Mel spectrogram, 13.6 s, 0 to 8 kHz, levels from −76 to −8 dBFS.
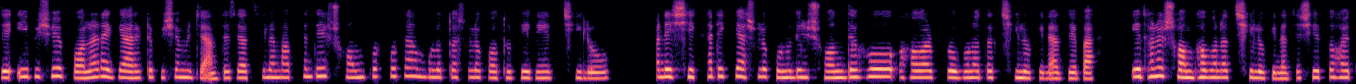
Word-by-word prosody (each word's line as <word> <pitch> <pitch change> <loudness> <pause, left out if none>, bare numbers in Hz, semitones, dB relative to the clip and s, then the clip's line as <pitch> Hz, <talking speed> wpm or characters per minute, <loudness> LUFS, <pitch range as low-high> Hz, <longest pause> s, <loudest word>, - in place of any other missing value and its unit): যে 235 - +5 0.2
এই 270 - +3
বিষয়ে 285 +2 +1
বলার 225 +4 +2
আগে 245 0 -2
আরেকটা 230 +3 -1
বিষয় 255 +2 -2
আমি 245 -1 +1
জানতে 205 +3 0
চাচ্ছিলাম। 245 +2 -1
আপনাদের 275 +4 -1 0.2
সম্পর্কটা 275 +4 -3 0.2
মূলত 250 -1 -2
আসলে 245 0 -4
কতদিনের 225 0 -1 0.2
ছিল? 225 -2 -4 0.7
মানে 265 0 +4 0.2
সেখানে 270 +2 0
কি 285 - -14
আসলে 270 +1 -1
কোনদিন 235 +2 +3 0.2
সন্দেহ 235 +2 +3 0.5
হওয়ার 240 0 +3
প্রবণতা 235 0 +1
ছিল 230 -2 0
কিনা? 210 -1 -2
যে 210 - +1
বা 200 - +4 0.5
এ - - +9
ধরনের 285 +1 +3
সম্ভাবনা 245 0 +3
ছিল 235 -2 0
কিনা, 205 0 0
যে 225 - -4
সে 240 - +1
তো 255 - -3
হয়তো 240 0 0
245 Hz, 165 wpm, -23 LUFS, 230-255 Hz, 0.7 s, এ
